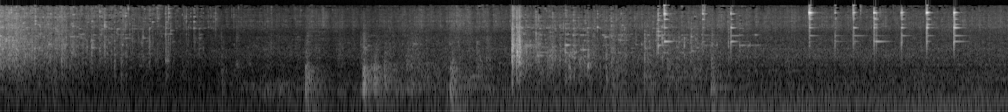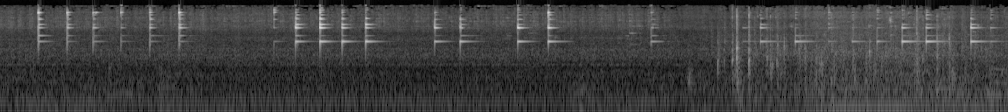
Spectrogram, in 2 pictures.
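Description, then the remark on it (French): A hammer strikes a chisel while carving stone, a steady run of sharp, ringing metallic taps, fairly loud. The blows come a little under a second apart, with no one talking. “quand on taille la pierre, il y a déjà du son qui se fait. Euh, le fait de, travailler avec le marteau et le burin, euh.”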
